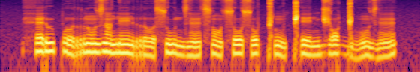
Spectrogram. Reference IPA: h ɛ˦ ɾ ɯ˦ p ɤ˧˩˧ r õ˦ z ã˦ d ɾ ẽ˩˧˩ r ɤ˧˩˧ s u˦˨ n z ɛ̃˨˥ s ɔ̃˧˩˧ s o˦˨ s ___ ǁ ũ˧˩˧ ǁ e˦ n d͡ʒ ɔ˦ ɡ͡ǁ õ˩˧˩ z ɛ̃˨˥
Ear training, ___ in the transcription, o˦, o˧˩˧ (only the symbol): o˦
